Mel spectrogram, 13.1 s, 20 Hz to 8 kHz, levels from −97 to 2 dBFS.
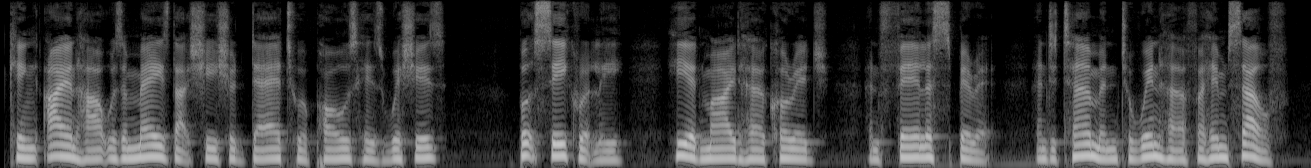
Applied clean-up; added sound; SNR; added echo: none; none; none; none.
